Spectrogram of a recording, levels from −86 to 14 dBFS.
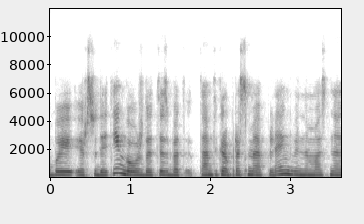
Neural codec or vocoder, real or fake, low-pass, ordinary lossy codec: none; real; 7.2 kHz; Opus, 24 kbps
